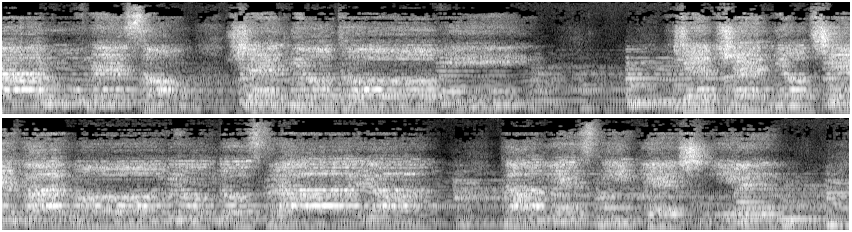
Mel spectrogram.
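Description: A vocal ensemble of young voices singing a song together into microphones, choir-like and continuous.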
